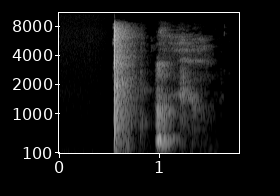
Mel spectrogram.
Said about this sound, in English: And again, I hit your leg.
